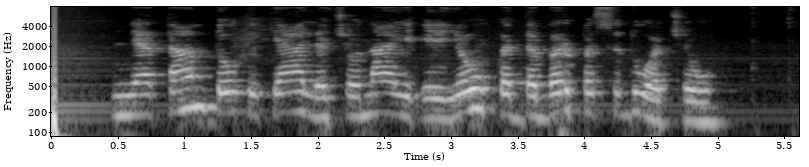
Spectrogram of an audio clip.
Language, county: Lithuanian, Kaunas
